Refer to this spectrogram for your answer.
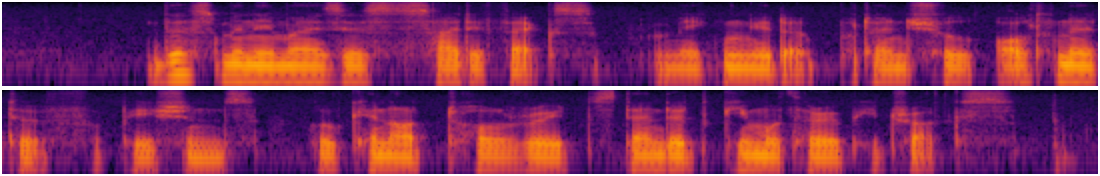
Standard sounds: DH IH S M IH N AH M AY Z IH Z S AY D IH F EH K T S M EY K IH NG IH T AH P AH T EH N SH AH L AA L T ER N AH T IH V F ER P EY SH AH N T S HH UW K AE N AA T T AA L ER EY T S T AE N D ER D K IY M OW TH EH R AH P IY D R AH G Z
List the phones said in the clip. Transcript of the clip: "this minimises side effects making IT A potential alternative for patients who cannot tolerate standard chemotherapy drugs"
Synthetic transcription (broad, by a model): DH IH S M IH N AH M AY Z IH Z S AY D IH F EH K T S M EY K IH NG IH T AH P AH T EH N SH AH L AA L T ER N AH T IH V F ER P EY SH AH N T S HH UW K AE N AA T T AA L ER EY T S T AE N D ER D K IY M OW TH EH R AH P IY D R AH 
